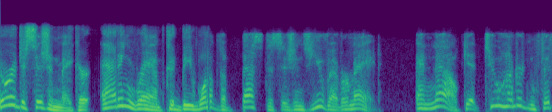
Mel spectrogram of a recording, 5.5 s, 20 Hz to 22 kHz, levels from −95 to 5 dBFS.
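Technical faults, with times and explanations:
Throughout: Opus voice compression. The speech is muffled and slightly hoarse, with a faintly robotic edge. Nothing is present above 8.6 kHz, which fits wideband SILK coding at a low rate of about 12 kbps. The linear-prediction coder codes the excitation coarsely in 20 ms frames, and that produces the roughness. A simple low-pass filter would only dull the top. This damage also grains and buzzes the voice itself, consistently from start to finish.
2.07 s to the end: input switched to a poorer device. A 20 ms silence falls at the switch. After it the band closes down further, so nothing is present above 6.2 kHz. The level drops by about 5 dB, and a new noise floor appears around 45 dB below the speech. The likely cause is a change to a narrower microphone or a headset call profile. The gap, the level step and the fresh background noise all mark this as a hardware change rather than the codec narrowing its band.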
